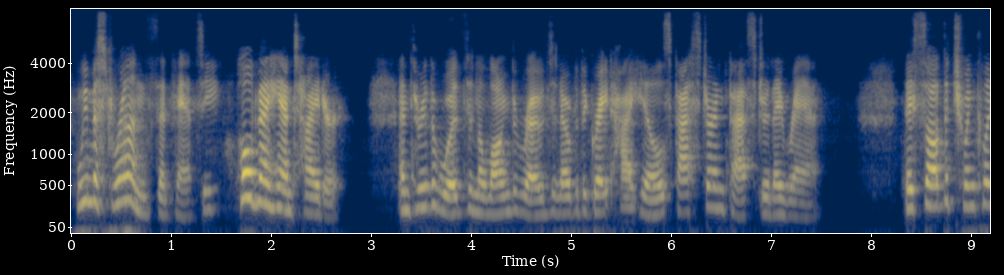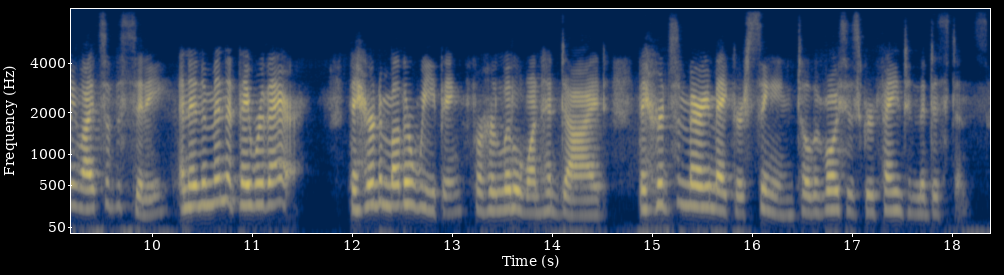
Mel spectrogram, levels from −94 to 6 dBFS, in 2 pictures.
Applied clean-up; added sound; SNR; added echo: neural mask model Resemble Enhance denoiser.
